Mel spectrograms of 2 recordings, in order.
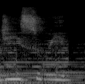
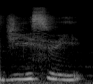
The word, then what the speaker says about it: G Suite: So, ang pronunciation po niya, G Suite, para pong sweetheart. So, once again, all together now, it's G Suite.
